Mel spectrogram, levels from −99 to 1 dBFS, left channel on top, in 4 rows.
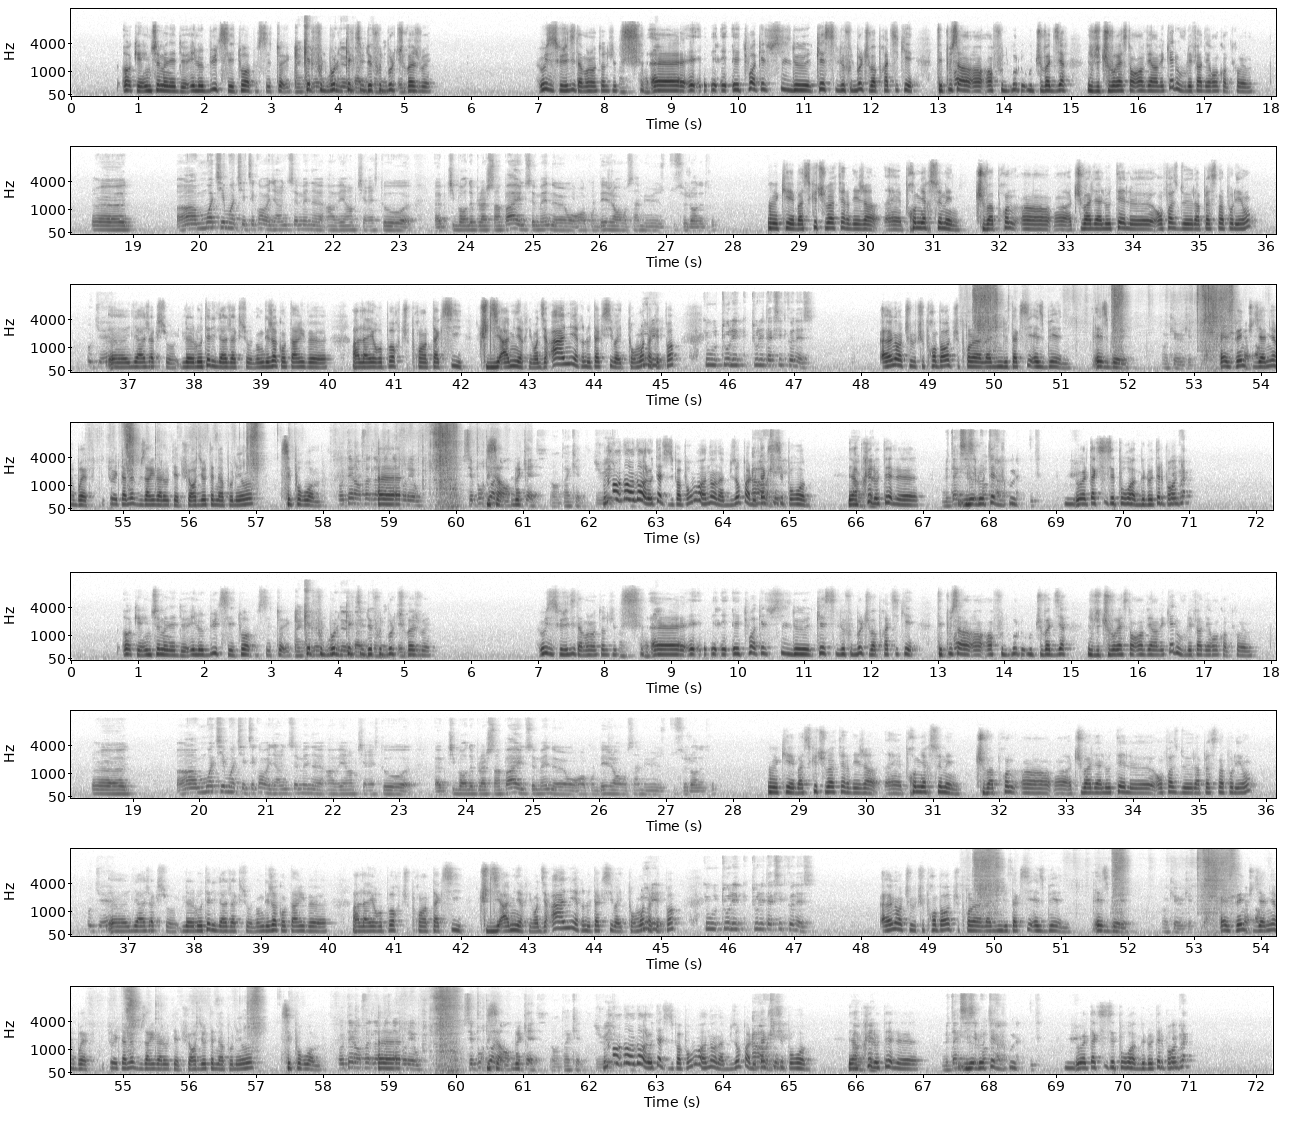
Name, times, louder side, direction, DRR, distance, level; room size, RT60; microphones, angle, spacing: voice 1, 0.8-5.4 7.0-12.6 13.0-14.9 15.3-17.7 28.5-31.4 31.7-35.8 36.7-40.0 40.4-42.0 42.3-44.8 45.1-45.2 45.5-45.6 48.3-51.1 51.5-52.0 53.4-54.5 54.8-57.0 57.4-58.0 58.8-59.2 60.6-61.0 62.2-64.7 65.0-65.3 65.9-66.9 67.5-68.4 69.1-70.9, left 4 dB, 40° left, 0.5 m, -32 dB
voice 2, 3.4-5.2 8.2-8.9 13.2-13.5 18.4-19.0 19.7-27.6 36.4-36.8 44.7-45.1 45.6-47.3 51.8-52.0 52.5-53.0 53.7-54.0 58.2-59.5 60.1-62.4 64.4-65.0 65.9-66.3 67.3-68.3 68.6-68.8 69.2-69.3 70.7-70.9, left 2 dB, 25° left, 1.2 m, -43 dB
sound 1, 49.5-50.2 51.0-52.0 52.9-53.6 54.4-55.6 56.0-56.4 56.7-57.1 57.3-57.6 58.5-60.6 61.0-61.1, left 8 dB, 75° left, 2.0 m, -38 dB
15.5 x 8.2 x 3.0 m
head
